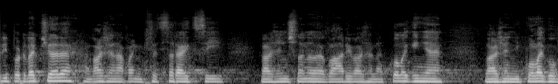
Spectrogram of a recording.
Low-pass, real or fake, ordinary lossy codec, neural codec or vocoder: 14.4 kHz; fake; AAC, 64 kbps; codec, 44.1 kHz, 3.4 kbps, Pupu-Codec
